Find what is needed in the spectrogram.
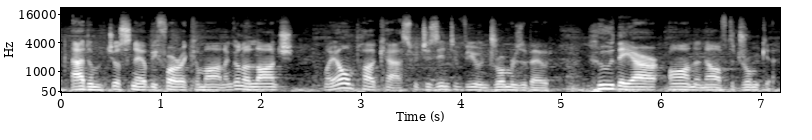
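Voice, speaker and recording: Over music in the background, a man with an Irish accent talks at a fairly quick pace, his medium pitch held in fairly even intonation. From Ireland. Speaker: drummer and drum teacher. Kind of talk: casual interview. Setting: podcast recorded at a drum show.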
